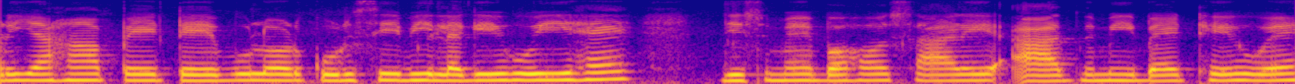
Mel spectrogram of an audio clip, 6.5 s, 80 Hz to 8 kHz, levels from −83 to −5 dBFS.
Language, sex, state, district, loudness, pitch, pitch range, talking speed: Hindi, female, Uttar Pradesh, Lucknow, -14 LUFS, 215 Hz, 210-220 Hz, 150 wpm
